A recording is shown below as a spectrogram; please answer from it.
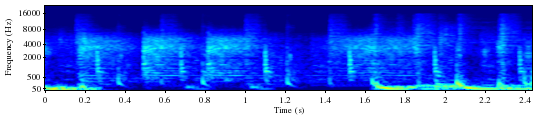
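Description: Techno played in a DJ mix: the kick drum and bass drop out about a third of a second in, leaving only the higher layers, and come back just before the end.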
